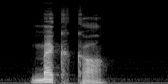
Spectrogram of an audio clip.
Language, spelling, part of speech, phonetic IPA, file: Polish, mekka, noun, [ˈmɛkːa], Pl-mekka.ogg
